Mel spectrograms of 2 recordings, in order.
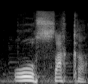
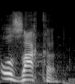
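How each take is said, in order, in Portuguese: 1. A consoante do meio é um som de s sibilante. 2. A consoante do meio é um som de z vibrado. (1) "e sim Osaka" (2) "não se pronuncia Osaka. ... Com som de Z"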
